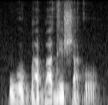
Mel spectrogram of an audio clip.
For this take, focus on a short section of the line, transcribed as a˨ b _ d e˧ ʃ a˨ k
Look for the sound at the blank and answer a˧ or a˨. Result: a˧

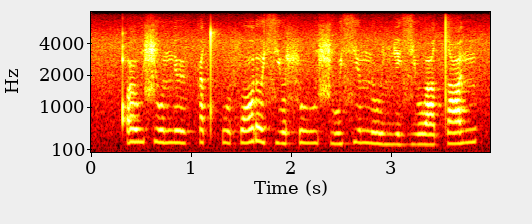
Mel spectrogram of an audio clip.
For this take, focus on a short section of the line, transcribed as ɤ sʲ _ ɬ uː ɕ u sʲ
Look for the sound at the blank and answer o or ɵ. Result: o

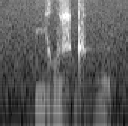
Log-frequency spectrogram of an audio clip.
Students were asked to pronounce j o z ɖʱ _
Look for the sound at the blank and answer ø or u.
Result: ø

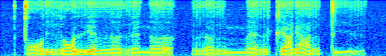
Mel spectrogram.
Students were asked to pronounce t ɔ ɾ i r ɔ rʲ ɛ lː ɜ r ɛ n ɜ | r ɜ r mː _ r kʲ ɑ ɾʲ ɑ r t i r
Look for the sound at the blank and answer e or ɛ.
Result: ɛ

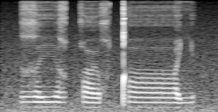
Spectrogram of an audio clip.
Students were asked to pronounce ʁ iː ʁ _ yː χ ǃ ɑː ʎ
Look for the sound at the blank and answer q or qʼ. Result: q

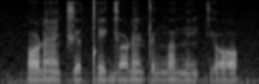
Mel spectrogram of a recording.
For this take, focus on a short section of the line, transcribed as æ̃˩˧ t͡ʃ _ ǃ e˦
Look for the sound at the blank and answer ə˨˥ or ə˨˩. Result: ə˨˩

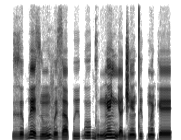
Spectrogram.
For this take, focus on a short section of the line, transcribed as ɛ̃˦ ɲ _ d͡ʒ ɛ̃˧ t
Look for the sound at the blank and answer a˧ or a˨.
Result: a˨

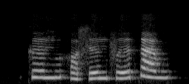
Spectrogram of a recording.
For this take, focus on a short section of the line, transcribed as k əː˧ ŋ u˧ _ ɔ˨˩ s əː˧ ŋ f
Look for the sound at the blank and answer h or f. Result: h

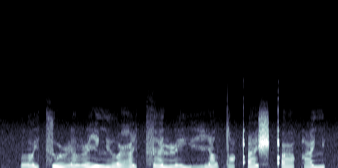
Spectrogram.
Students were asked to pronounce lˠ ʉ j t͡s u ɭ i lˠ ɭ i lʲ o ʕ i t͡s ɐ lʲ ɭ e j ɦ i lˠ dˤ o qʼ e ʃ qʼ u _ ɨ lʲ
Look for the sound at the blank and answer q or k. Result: q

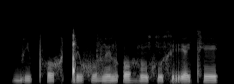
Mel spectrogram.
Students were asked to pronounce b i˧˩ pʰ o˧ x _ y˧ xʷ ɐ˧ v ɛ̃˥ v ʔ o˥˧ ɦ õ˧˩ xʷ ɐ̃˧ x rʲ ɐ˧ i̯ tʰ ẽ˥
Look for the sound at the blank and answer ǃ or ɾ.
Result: ǃ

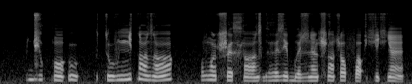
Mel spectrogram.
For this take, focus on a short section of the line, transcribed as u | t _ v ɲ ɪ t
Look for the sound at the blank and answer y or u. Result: u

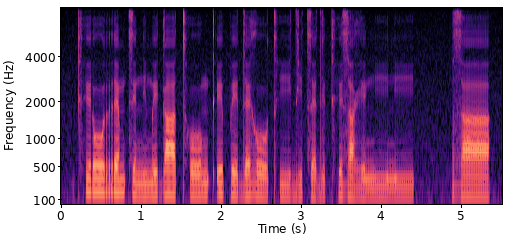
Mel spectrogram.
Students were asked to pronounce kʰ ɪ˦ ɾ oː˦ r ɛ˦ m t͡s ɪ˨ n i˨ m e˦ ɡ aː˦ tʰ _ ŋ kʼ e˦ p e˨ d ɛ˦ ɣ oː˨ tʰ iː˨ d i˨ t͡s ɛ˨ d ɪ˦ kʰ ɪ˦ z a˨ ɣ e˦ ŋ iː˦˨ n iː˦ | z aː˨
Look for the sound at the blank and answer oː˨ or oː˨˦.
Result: oː˨˦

